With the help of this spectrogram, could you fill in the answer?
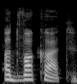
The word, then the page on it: advokat: Russian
